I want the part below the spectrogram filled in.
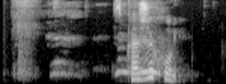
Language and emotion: Russian, neutral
